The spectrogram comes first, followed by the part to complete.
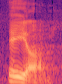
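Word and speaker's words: aion: Now, in the New Testament, there's a word for forever, and that's the word aeon or ion. Pastor Jim here can probably tell me how to pronounce that.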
